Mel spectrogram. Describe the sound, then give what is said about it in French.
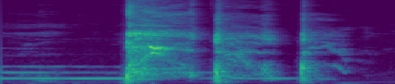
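Three harsh coughs come in quick succession, about half a second apart, with the first the longest and loudest. A faint steady tone hums underneath before the coughing begins and fades out along with it. “ressurgit le spectre que tous redoutent, la toux annonciatrice des mots”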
